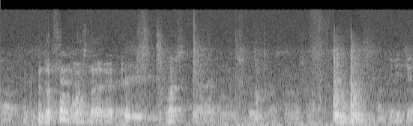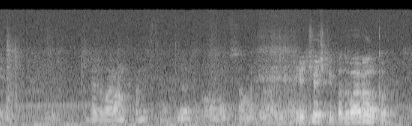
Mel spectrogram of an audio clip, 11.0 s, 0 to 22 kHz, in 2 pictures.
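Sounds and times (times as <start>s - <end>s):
hatch lid knocks: 4.4s - 5.0s.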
